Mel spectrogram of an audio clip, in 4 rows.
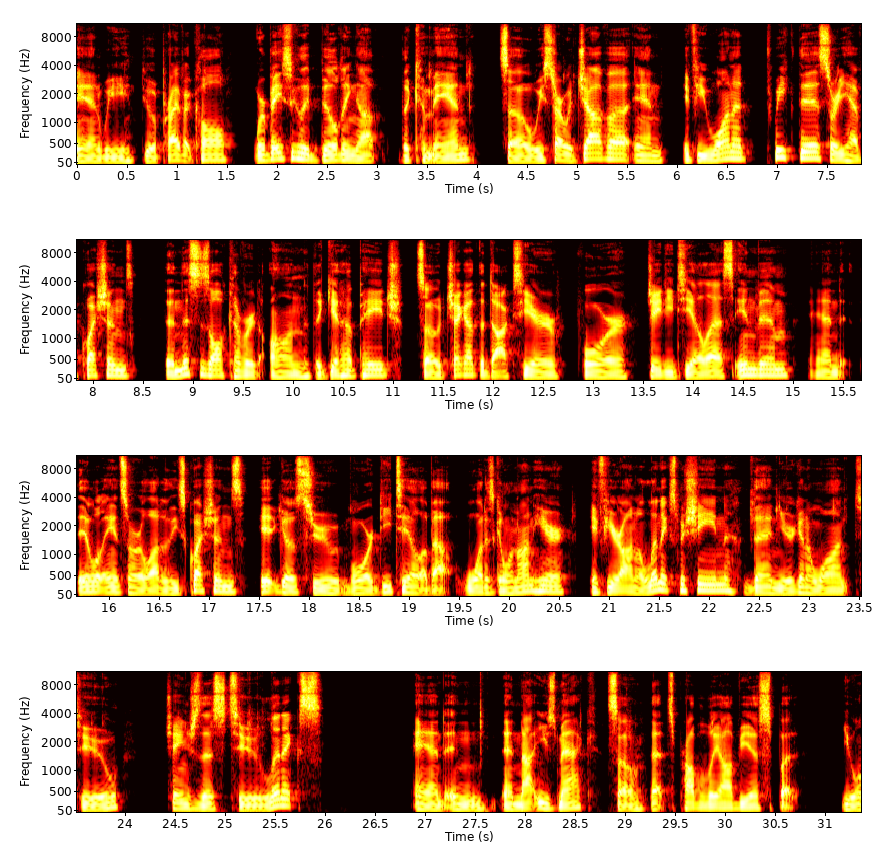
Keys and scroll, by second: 0.0-0.2 typing, 1.2-1.6 typing, 3.4-4.8 typing, 5.4 Escape, 17.6-18.4 typing, 20.3-29.4 typing, 21.6 Escape, 30.9-31.3 typing.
